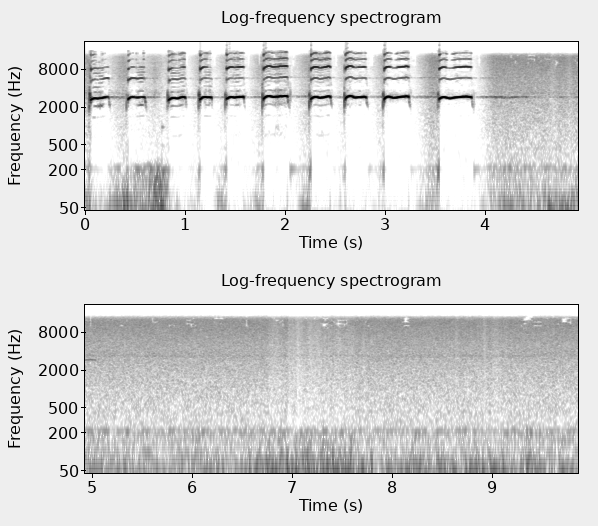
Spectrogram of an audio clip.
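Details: Osprey at a nest in Charlo, Montana, on a September evening, a loud series of about nine piercing whistled calls at a fast regular pace, then steady wind-like rushing noise.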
